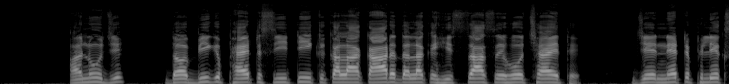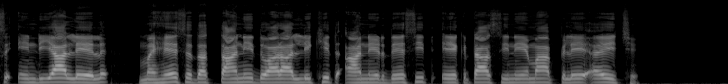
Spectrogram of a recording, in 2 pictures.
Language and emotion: Maithili, neutral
